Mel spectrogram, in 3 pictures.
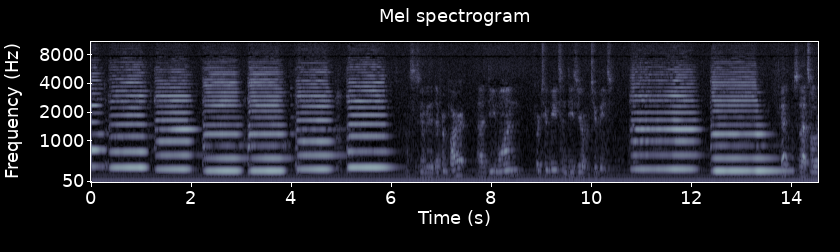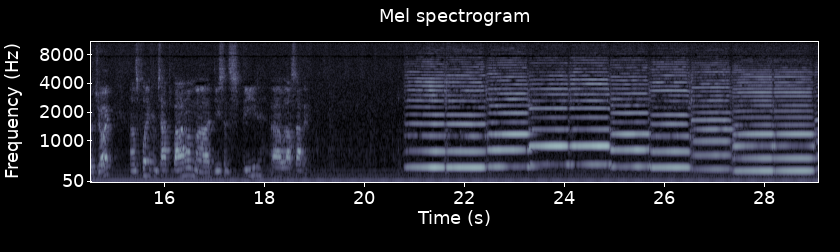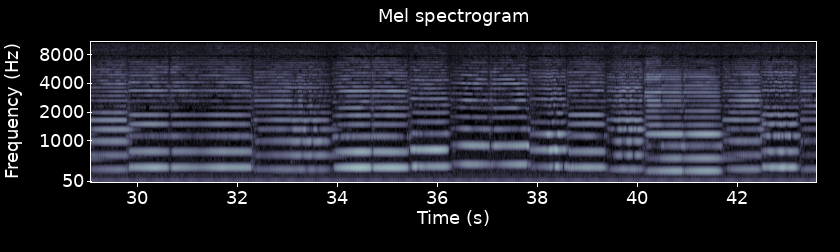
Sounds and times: Violin, fiddle: 0.0s - 6.1s, 10.8s - 14.0s, 20.8s - 43.5s.

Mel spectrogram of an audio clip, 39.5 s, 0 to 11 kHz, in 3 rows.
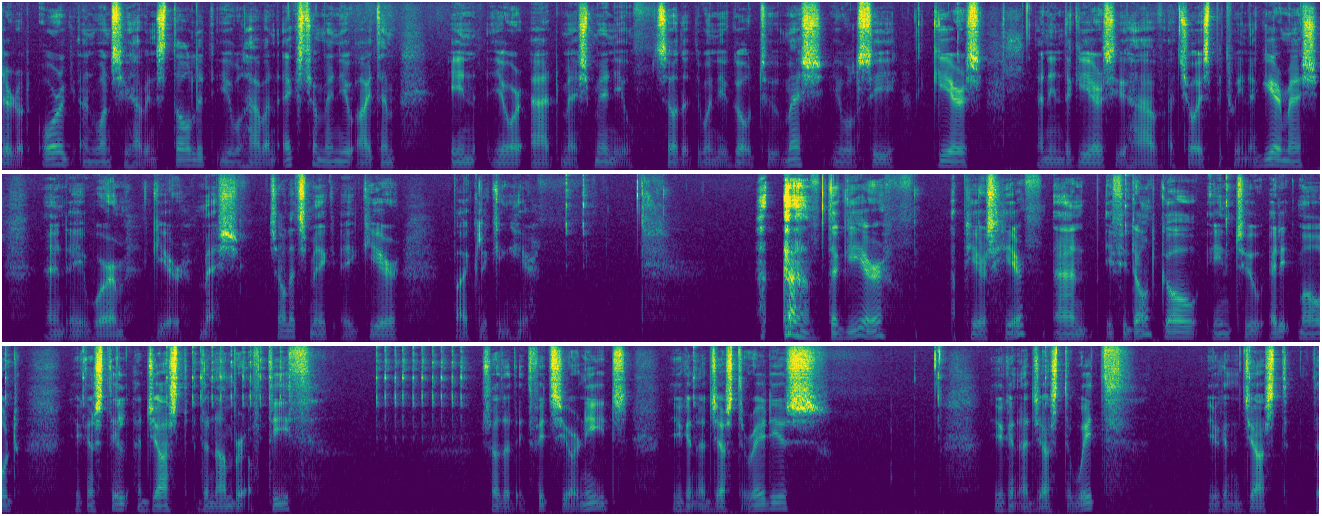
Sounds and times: Speech: 0.0s - 18.6s, 20.8s - 29.6s, 31.2s - 34.7s, 36.3s - 37.7s, 38.4s - 39.5s.

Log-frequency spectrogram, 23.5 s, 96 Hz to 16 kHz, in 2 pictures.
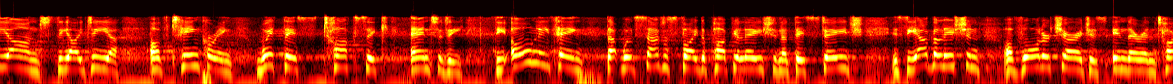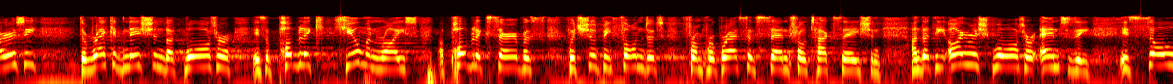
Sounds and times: Speech: 0.0s - 23.4s.

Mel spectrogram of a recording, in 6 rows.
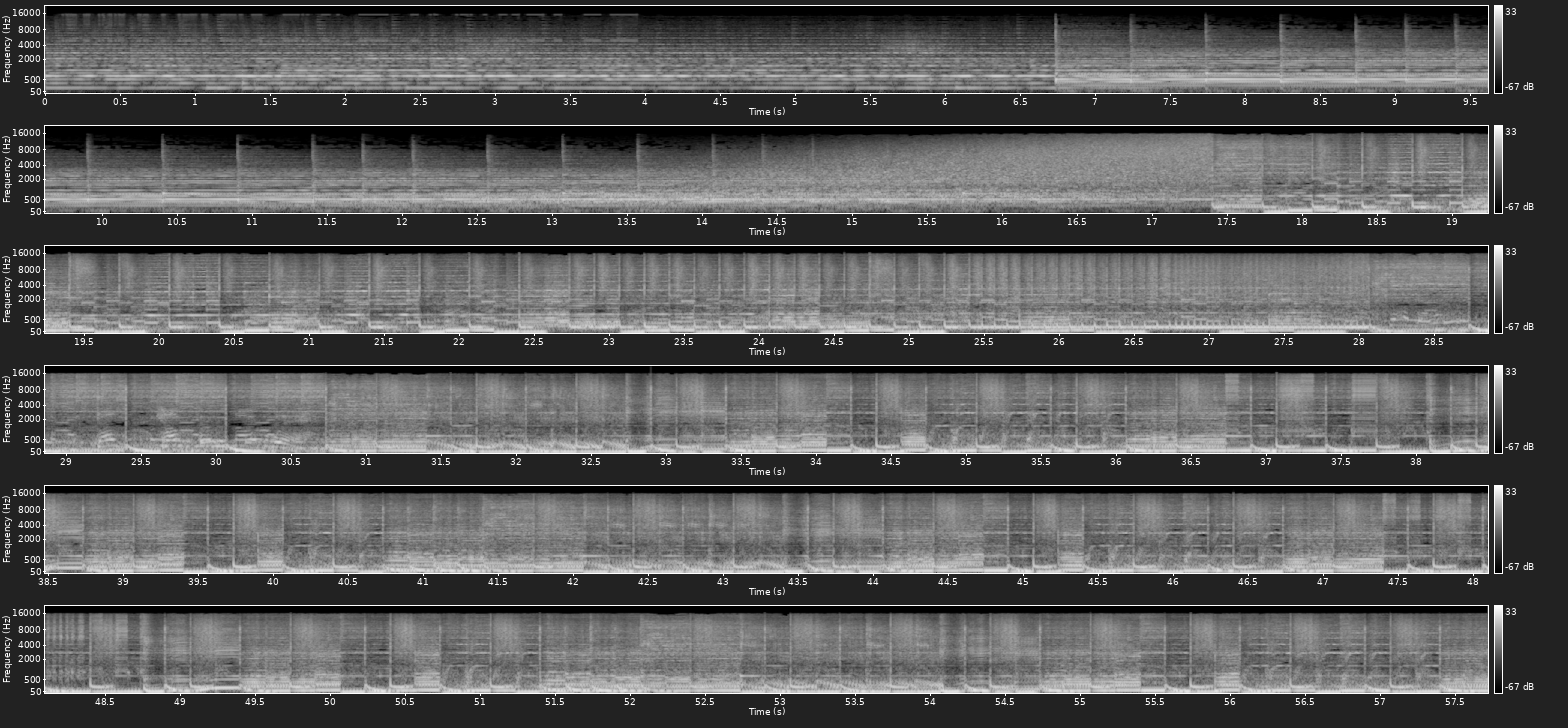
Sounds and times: Dubstep: 0.0s - 4.0s, 14.0s - 57.7s
Techno: 0.0s - 7.0s, 11.8s - 57.7s.

